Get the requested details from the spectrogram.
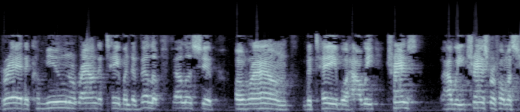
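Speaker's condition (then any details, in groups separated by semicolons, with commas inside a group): No condition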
